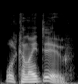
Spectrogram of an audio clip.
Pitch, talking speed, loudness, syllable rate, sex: 115 Hz, 305 wpm, -17 LUFS, 6.5 syllables/s, male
